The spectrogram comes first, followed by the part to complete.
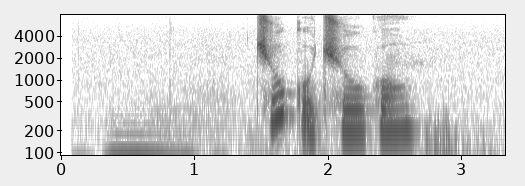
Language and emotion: Russian, neutral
